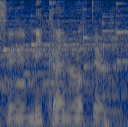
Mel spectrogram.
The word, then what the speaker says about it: Michael Rother: No, Michael es un nombre, la pronunciación anglosajona es Michael Rother, que tocó con Kraftwerk, con Can, Harmonia, Cluster, Noi y también con Iplank.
